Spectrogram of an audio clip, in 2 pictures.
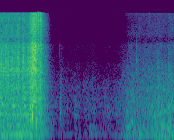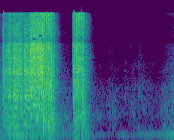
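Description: Cordless impact driver running in short bursts as it tightens the Allen bolts of a motorcycle engine's stator cover: one burst at the start, a second about two and a half seconds in, and a brief third just after it.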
